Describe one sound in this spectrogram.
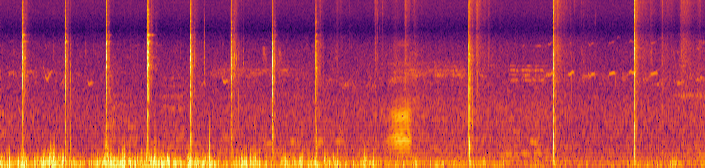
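A knife chops sharply into bamboo in quick, even blows.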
